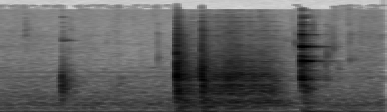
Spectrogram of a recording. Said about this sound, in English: So I just take literally, like, a giant scoop here out of it, and we'll put it in the other bowl.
